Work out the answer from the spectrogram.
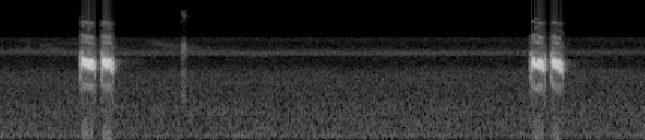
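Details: Sooty-headed bulbul chick repeating a grating paired chirp twice, roughly three seconds apart, with a tiny click between and a faint steady high tone behind.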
